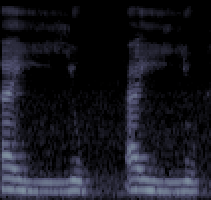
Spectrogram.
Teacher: या के मखर में शीन के मखर से भी निस्बत ज्यादा गैप है तालू और जबान के दरमियान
